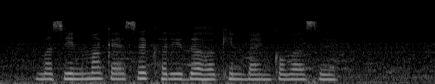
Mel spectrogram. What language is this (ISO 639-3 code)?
mag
